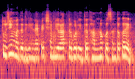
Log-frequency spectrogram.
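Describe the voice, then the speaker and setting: A woman's voice: fairly high pitch, flat delivery, fast talker, slight background noise, close to an everyday voice. Hot-headed rich young man, woman narrator doing him, snappy and cross, storybook. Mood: irritated. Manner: snappy, irritated. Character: proud, short-tempered rich young man.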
